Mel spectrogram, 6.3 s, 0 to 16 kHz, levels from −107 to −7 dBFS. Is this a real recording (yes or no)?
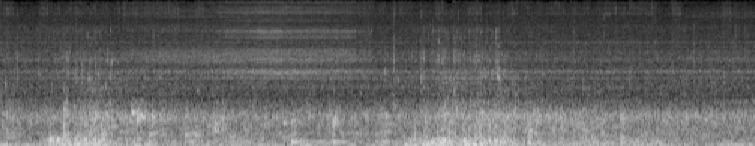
no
